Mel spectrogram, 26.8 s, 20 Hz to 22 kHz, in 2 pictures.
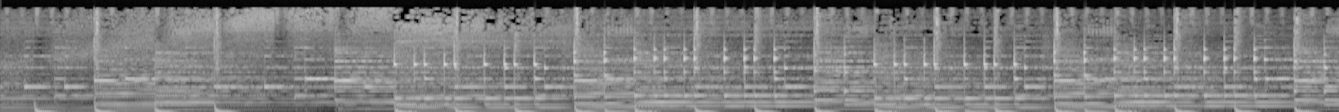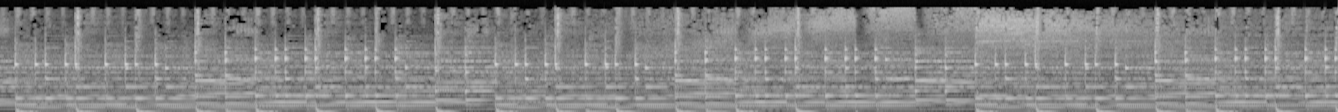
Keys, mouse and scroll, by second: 0.1 middle click, 0.5 scroll up 1, 0.9-1.9 shift+drag, 2.8 ctrl+x, 3.1-4.3 middle drag, 4.3 scroll down 1, 4.6 middle click, 5.2-5.7 scroll up 1, 5.7 Tab, 5.9 scroll down 1, 6.1 click, 6.2-7.0 middle drag, 7.0 scroll up 1, 7.2-7.7 shift+middle drag, 7.7-8.2 scroll down 2, 8.3 shift+middle click, 8.5-9.2 scroll up 4, 8.8 shift+middle drag, 9.2 click, 9.6 Tab, 9.8-10.9 middle drag, 10.9 shift+click, 11.5 3, 11.7 click, 11.9 shift+click, 12.7-13.1 scroll up 1, 13.1 shift+middle click, 13.5 shift+click, 14.6-15.8 drag, 16.4 Tab, 16.6 click, 16.8-17.4 middle drag, 17.4 scroll down 1, 17.5-18.5 middle drag, 18.5 scroll up 2, 18.8 Tab, 19.0-20.7 middle drag, 20.7 click, 21.4 2, 21.6 click, 22.6-23.6 drag, 23.6 Tab, 23.9 click, 24.1-24.5 scroll down 5, 24.5 shift+middle click, 24.6 scroll up 1, 24.9 middle click, 25.0 Tab, 25.2 scroll up 1, 25.5-26.7 drag.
